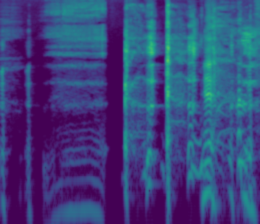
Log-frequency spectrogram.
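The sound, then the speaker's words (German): A person vocally imitates a snail with a smoker's cough: a couple of short hacks, a long strained wheezy tone, then a burst of rough, gurgling coughs, with no other sounds. “dass Schnecken husten können, finde ich gerade auch sehr ja. ja. Ich stelle mir das gerade vor, so.”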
